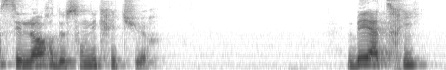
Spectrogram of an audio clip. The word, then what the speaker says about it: Béatrix: Béatrix a prononcé comme perdrix et dicte le père à l'origine du choix de cette nomination où il faut refouler le X.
